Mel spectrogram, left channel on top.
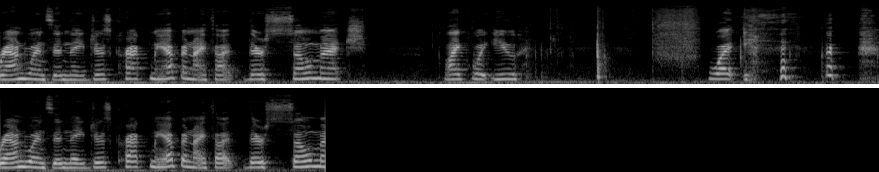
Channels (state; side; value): drops out; right; at 3.3 s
